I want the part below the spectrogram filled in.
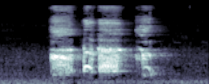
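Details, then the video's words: Domestic Aseel rooster crowing in the morning among hens during mating: a loud, rough crow broken into three bursts, the middle one longest, the last softer and falling away. "Aseel Rooster Crowing"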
